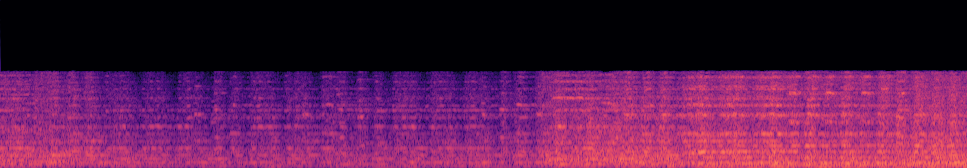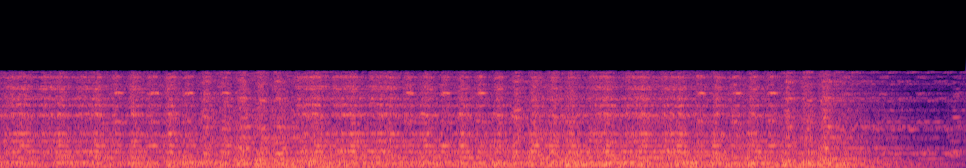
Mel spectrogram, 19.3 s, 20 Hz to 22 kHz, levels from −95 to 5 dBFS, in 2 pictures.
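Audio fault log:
No faults heard.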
